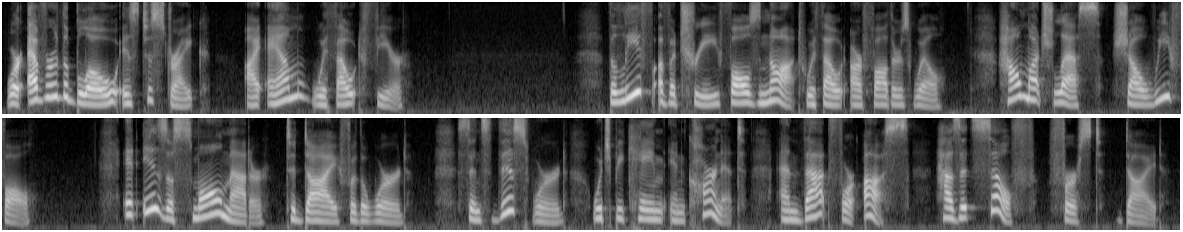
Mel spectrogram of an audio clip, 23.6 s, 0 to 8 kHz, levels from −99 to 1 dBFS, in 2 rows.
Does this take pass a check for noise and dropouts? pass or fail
pass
